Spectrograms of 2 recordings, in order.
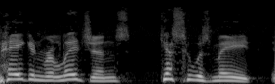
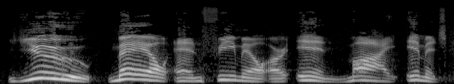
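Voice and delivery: booming, much louder proclamation; God's loud declaration; 2 semitones higher, 10 dB louder, slower than usual. Acted. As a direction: proclaim it like God declaring to mankind. God declaring to all people.

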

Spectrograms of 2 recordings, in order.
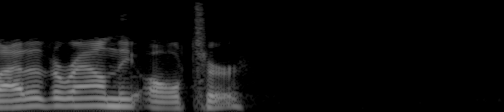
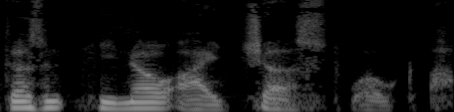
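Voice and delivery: low, slow, soft grumble; weary mock inner complaint; just-woken wife; 6 semitones lower, 6 dB quieter than usual. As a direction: imitate a sleepy spouse, slow and low. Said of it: "In her mind".

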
